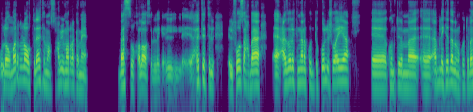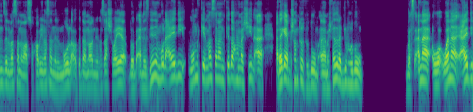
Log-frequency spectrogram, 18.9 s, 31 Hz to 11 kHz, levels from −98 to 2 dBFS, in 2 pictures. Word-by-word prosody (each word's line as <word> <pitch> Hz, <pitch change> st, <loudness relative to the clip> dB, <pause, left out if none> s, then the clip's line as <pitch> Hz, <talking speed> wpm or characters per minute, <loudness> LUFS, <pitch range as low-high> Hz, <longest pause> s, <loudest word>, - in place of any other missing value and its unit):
ولو 125 Hz, -1 st, +2 dB
مرّة 165 Hz, -, 0 dB
لو 160 Hz, -3 st, +5 dB
طلعت 155 Hz, +3 st, -1 dB
مع 120 Hz, -, -5 dB
صحابي 145 Hz, +1 st, -7 dB
مرّة 140 Hz, -1 st, 0 dB
كمان. 115 Hz, -3 st, -5 dB, 0.7 s
بس -, -, +3 dB
وخلاص، -, -, 0 dB
ال 95 Hz, +1 st, -10 dB
ال 435 Hz, -, -9 dB
حتّة -, -, -2 dB
ال -, -, -7 dB, 0.3 s
الفسح 150 Hz, -4 st, 0 dB
بقى 135 Hz, +1 st, +6 dB, 0.3 s
آآ، -, -, +3 dB
عايز -, -, +3 dB
أقول 160 Hz, 0 st, +3 dB
لِك 150 Hz, -, -11 dB
إن 145 Hz, -, -3 dB
أنا 150 Hz, -, +2 dB
كنت 135 Hz, -3 st, -10 dB
كل 160 Hz, -1 st, -4 dB
شويّة، 155 Hz, +1 st, +2 dB, 0.5 s
آآ 115 Hz, -1 st, +3 dB
كنت 130 Hz, +2 st, -10 dB
لمّا 120 Hz, -2 st, +3 dB, 0.3 s
قبل 140 Hz, +1 st, -1 dB
كده، 150 Hz, +1 st, +1 dB
لمّا 130 Hz, -5 st, -5 dB
كنت 125 Hz, -1 st, -11 dB
بانزل 140 Hz, +2 st, -1 dB
مثلًا 135 Hz, -2 st, -4 dB
مع 110 Hz, -, -1 dB
صحابي 125 Hz, +4 st, -4 dB
مثلًا 135 Hz, -2 st, -6 dB
المول 115 Hz, +5 st, -3 dB
أو -, -, -5 dB
كده 125 Hz, -1 st, -5 dB
نقعد 120 Hz, 0 st, -4 dB
نتفسح 120 Hz, +4 st, -7 dB
شويّة، 135 Hz, +4 st, +1 dB
بابقى 115 Hz, +1 st, -3 dB
نازلين 120 Hz, -, -4 dB
المول 195 Hz, -2 st, -1 dB
عادي 200 Hz, +1 st, 0 dB
وممكن 180 Hz, +3 st, -3 dB
مثلًا 185 Hz, -2 st, -1 dB
كده 185 Hz, +4 st, +1 dB
وإحنا 170 Hz, -2 st, -6 dB
ماشيين 185 Hz, +6 st, -3 dB
أ -, -, +4 dB
أ -, -, -5 dB, 0.3 s
راجع 185 Hz, -, +8 dB
بشنطة 160 Hz, +3 st, -4 dB
هدوم، 130 Hz, -1 st, -5 dB
أنا 120 Hz, -1 st, +1 dB
مش 115 Hz, +7 st, -7 dB
نازل 180 Hz, 0 st, +3 dB
أجيب 150 Hz, -2 st, -1 dB
هدوم! 135 Hz, 0 st, -1 dB, 0.9 s
بس -, -, +1 dB
أنا 170 Hz, -2 st, +7 dB
و 135 Hz, +2 st, +3 dB
وأنا 185 Hz, -, +7 dB
عادي 185 Hz, 0 st, +6 dB
140 Hz, 210 wpm, -22 LUFS, 125-160 Hz, 0.9 s, راجع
